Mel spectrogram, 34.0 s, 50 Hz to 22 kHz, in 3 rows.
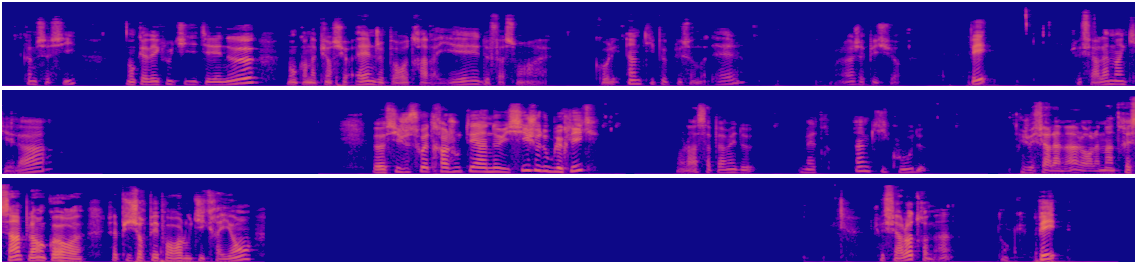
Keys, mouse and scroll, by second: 3.8 click, 5.7 click, 6.8 click, 7.7 middle click, 9.9 middle click, 10.9 middle click, 11.8 shift+click, 13.8 click, 14.5 click, 17.3 click, 17.4 click, 18.5 click, 19.9 click, 21.2 middle click, 24.0 p, 24.4 middle click, 25.2 shift+click, 25.9 shift+click, 27.0 shift+click, 28.7 click, 29.8 click, 30.6 middle click, 30.9-32.0 middle drag, 33.0 p.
